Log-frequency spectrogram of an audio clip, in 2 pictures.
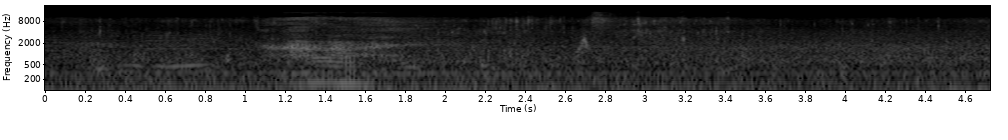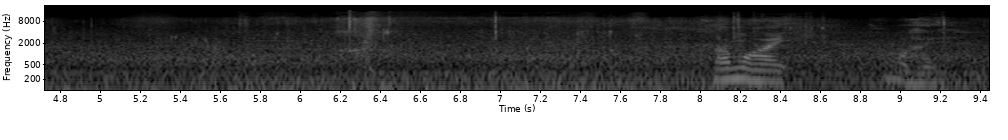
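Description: A fishing reel clicks softly as it is cranked.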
